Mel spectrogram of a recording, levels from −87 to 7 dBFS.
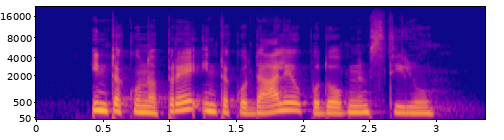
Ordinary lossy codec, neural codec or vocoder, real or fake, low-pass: none; none; real; 19.8 kHz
